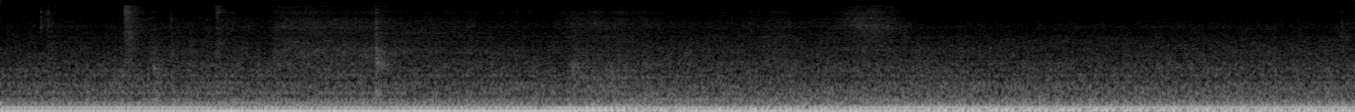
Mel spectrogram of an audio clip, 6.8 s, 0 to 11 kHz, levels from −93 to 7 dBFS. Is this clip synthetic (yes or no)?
yes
